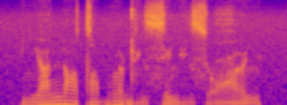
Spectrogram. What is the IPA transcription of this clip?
ʎ a n ʉː tˤ u b lˠ ɐ ɖ e̤ lʲ s e lʲ e̤ lʲ s o̰ ʕ ɐ lʲ

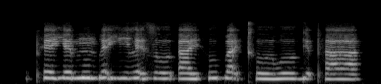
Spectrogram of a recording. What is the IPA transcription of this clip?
pʰ ɛ˨ j ɛ˨ m ũ˨ b ɛ̰˦˨ j i˨ l ɛ̰˦˨ z o˨ ʊ̯ ʔ a˨ ɪ̯ h u˦ b a̰˦˨ ɪ̯ kʰ o˨ ʊ̯ w o˦ ʊ̯ ɡ ɛ̰˦˨ pʰ ä˦

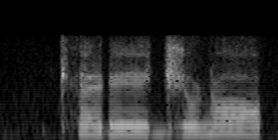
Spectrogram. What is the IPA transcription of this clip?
ʈʰ ɛ ɽ e d͡ʒ o ɳ ɒ

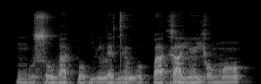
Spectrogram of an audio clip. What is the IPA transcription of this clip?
m u˨ s o˨˦ w a˧ k͡p o˧ b ĩ˨ l ɛ˧ d ɛ̃˨ w o˨ k͡p a˨˦ k a˦˨ j ɛ̃˨˦ j ɔ˧ m ɔ̃˦

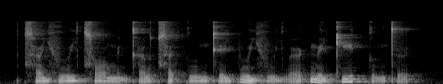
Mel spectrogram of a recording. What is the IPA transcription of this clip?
t͡sʰ ɐ˨˥ j f uː˨˧ j t͡sʰ ɔː˨ ŋ ɵ˨˩ n kʰ ɐ˨˥ w t͡sʰ ɐ˨ t̚ k uː˨˧ ŋ kʰ e˨˥ j p uː˧ j f uː˨˩ j w œː˨˥ k̚ m e˨ j kʰ iː˥ t̚ k ʊ˨˥ ŋ t̪ʰ ɵ˨ t̚

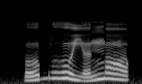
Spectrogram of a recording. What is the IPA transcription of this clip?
o˩˧ bʱ o˥˧ j ə˩˧ ŋ ɔ˥˧

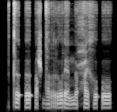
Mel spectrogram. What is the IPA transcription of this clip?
t ə ʔ ə ʔ o ʃ dˤ o r o ɾ ɛ m ø ħ ɛ x o ʔ o

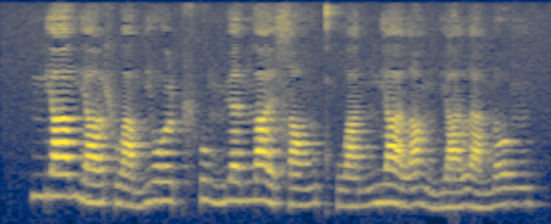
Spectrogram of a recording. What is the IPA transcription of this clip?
m j ä˥ n̪ j ä˧˥ ʂ w ä˨˩ m j o˥ ʊ̯ ʈ͡ʂʰ u˥˩ m ɥ ɛ˥ n̪ a˥˩ ɪ̯ s ɑ˧˥ ŋ kʰ w a˧˥ n m j ä˥˧ l ɑ˥˩ ŋ n̪ j ä˧˥ l a˧˥ n ɤ˥ ŋ

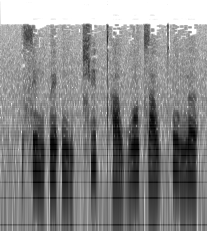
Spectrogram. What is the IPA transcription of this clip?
s i˥˧ m p e˦ ʔ ŋ i˨ ʔ t͡ɕʰ i˦ t̚ t̪ʰ a˨˩ w b ɔ̃˦ t͡s a˧ w t̪ʰ u˥˧ n̪ ə˥˧

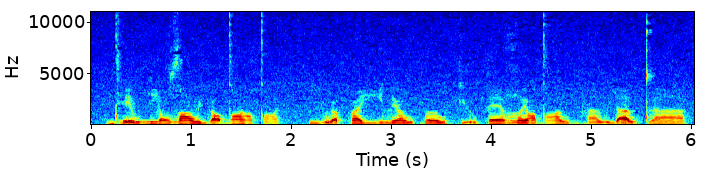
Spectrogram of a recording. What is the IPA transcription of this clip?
dʱ ḛ˦ w ɦ i˦ w zˤ i˦ w j ṵ˨ dˤ ɛ˦˨ w tˤ ɪ˨ | j ṵ˦ qʷ iː˦˨ lʲ ɔ˦ w ɓ o˦ w kʲ ṵ˨˦ p ɛ˦ ʁʷ ɪ˦ w dˤ a˨˦ w bʱ a˨ w j a̰˦ w tʷ aː˦

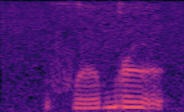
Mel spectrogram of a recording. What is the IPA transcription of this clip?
f ɯ b ɹ ɯ

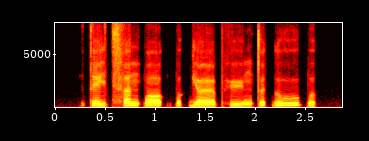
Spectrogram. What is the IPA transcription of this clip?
t̪ e˨˧ j t͡sʰ ɐ˧ n p ɔː˨˥ k̚ p ʊ˨ k̚ j œː˨˩ pʰ yː˨˩ ŋ t̪ ɵ˨ t̚ l uː˥ p ʊ˨ k̚

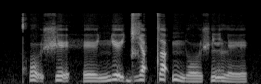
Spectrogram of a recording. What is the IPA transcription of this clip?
kʰ o̰˦˨ ʊ̯ ʃ ḛ˦˨ h e˨ ɪ̯ ɲ ḛ˦˨ ɪ̯ d͡ʑ ä˦ ʔ t ä˦ ʔ ɲ o˨ ʊ̯ ʃ ĩ˦˨ l e˨

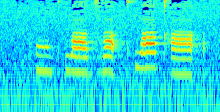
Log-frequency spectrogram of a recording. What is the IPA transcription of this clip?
pʰ ɔ̃˨˩ kʰ w a˨˩ d͡z a˨ ʔ kʰ w a˦ kʰ a˨ ʔ

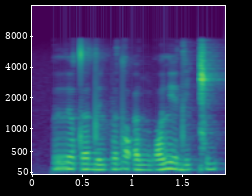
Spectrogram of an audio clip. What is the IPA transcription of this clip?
rʲ ɔ t ə d ə lʲ p ə d ɔ ʔ œ w m b ɔ lʲ e d i lʲ ǁ i

